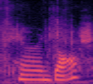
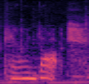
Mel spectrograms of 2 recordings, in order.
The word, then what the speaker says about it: Caran d'Ache: I've heard two different people pronounce it differently. So one is Caran d'Ache and one is Caran d'Ache. So Either way, right?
